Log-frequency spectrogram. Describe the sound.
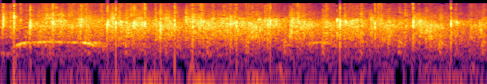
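Audience applause welcoming the next speaker at a sobriety meeting: steady, dense clapping from many hands that holds at an even level for about five seconds.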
